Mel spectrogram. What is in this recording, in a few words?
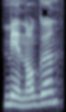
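"ме ногӧн", Komi, female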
